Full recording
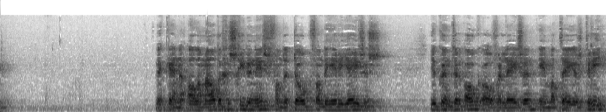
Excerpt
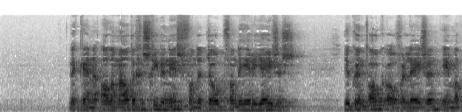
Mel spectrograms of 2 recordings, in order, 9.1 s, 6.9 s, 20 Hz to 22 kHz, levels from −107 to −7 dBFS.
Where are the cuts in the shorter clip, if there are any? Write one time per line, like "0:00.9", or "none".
0:05.5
